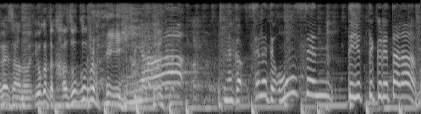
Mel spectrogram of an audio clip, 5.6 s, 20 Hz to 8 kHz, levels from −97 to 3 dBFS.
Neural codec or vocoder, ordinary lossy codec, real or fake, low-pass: autoencoder, 48 kHz, 128 numbers a frame, DAC-VAE, trained on Japanese speech; none; fake; 7.2 kHz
